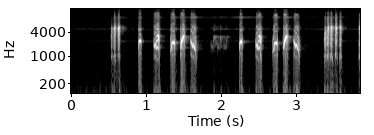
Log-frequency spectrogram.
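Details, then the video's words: A merbah lekir or kuning bulbul repeats a short phrase of clear whistled and slurred notes twice, with a buzzy burst at the start and at the end. "lekir org memang padu!!"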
